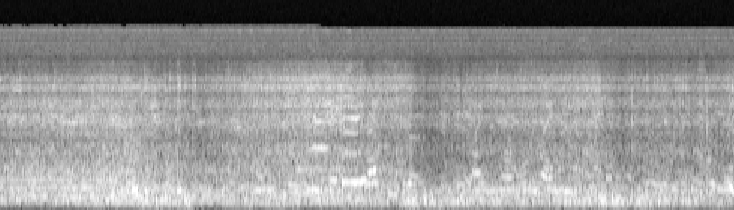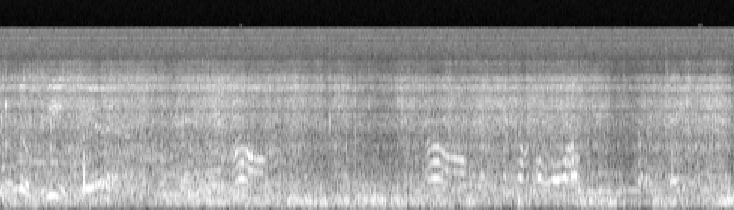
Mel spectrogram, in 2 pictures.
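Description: Indistinct chatter of several people, no clear words, over a steady low rumble of background noise.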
